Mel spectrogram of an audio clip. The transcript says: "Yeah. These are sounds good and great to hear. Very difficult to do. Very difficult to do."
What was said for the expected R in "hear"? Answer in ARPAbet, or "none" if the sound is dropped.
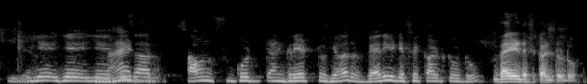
R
